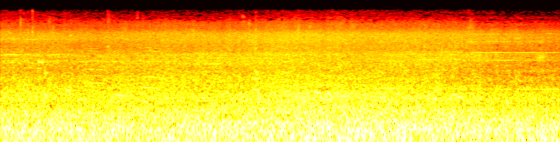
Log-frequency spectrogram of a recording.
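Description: Steady, even rushing background noise on a beach, heaviest in the low range, with faint thin high tones above it.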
